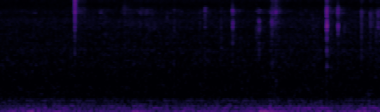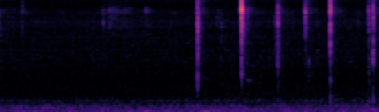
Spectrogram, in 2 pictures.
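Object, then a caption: Small plastic action figure. Fingertips move and rub the jointed limbs and armor of a small, solid, painted plastic Predator action figure held in both hands. Quiet, bright, sharp clicks come from its plastic joints, sparse at first and then quicker toward the end. A steady low rumble sits underneath throughout.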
